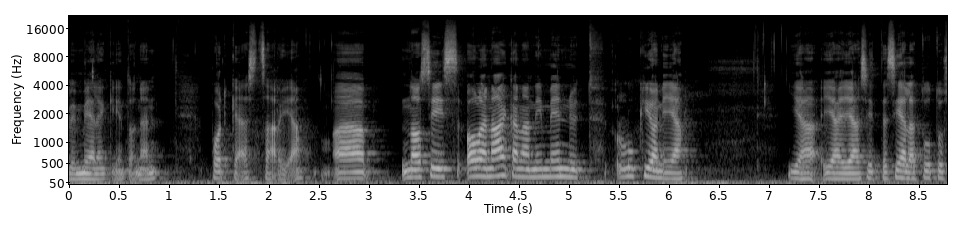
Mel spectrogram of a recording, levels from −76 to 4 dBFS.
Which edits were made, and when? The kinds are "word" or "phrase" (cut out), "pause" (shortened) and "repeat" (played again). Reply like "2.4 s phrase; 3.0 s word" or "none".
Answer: 5.9 s phrase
